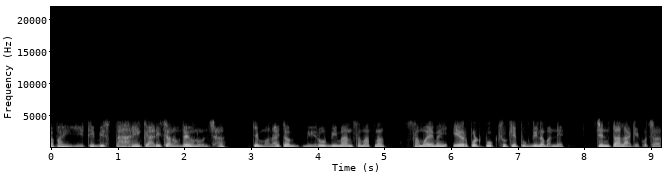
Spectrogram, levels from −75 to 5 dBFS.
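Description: Throughout, the speech sounds muffled and hoarse, with nothing above 4.3 kHz, the likely result of heavy Opus compression in narrowband speech mode, fitting about 12 kbps.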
